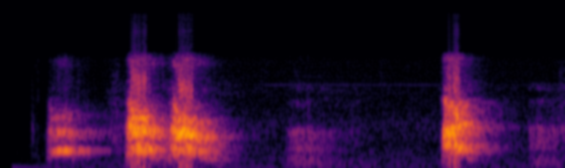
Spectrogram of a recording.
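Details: Dog named Buddy, agitated at a stuffed animal, giving a few sharp broadband barks, two in quick succession, then one more after a pause, with softer low grumbles between them.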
